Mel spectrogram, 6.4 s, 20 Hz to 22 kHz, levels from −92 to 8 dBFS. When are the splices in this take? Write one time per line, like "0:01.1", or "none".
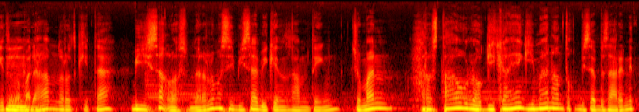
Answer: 0:01.2
0:03.5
